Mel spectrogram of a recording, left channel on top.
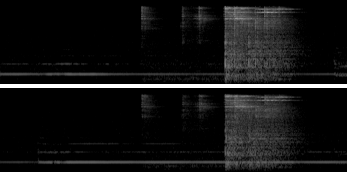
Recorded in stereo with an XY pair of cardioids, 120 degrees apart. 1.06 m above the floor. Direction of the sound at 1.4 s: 55° left.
